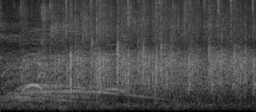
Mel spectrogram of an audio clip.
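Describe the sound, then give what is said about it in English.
An audience claps steadily, a dense patter of many hands that holds an even loudness throughout, with a faint whistle or voice rising briefly near the start. “Yeah, applause is cheap.”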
